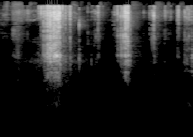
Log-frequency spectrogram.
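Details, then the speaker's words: Brooks Imperial Flyer sprung touring saddle: sharp, dry, high-pitched squeaks in bursts each time it is pressed down. The springs squeak under load on every pedal stroke despite greasing and oiling everything. "this thing freaking squeaks. It won't stop freaking squeaking. I try to grease everything, oil everything."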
